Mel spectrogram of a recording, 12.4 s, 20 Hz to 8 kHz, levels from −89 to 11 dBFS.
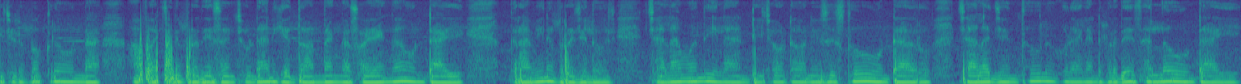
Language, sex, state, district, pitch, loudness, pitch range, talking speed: Telugu, male, Andhra Pradesh, Chittoor, 110 Hz, -21 LUFS, 105-120 Hz, 120 wpm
